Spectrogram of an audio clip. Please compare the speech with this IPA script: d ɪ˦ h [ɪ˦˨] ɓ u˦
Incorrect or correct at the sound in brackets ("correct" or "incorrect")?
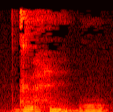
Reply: incorrect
